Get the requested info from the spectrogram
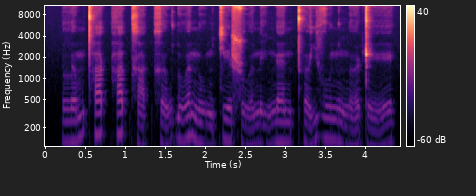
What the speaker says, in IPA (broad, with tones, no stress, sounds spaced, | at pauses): l ə˧˥ m t̪ʰ a˦˥ k̚ h a˦˥ t̚ x a˨˩ k̚ x ə˨˩˦ w ɗ u˧˥ ə̯ n u˨˩ ŋ c i˧ ʂ u˨˩˨ ə̯ n i˨˩ ŋ ɛ˧ n t̪ʰ ə˨˩˦ j v u˧ n ŋ əː˨˩˦ ʈ e˨˩˦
